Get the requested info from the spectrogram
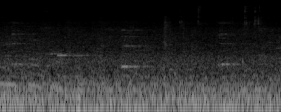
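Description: A steady low rumble, with a few faint short tones over it.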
